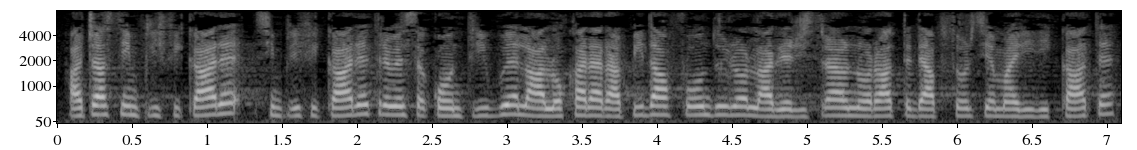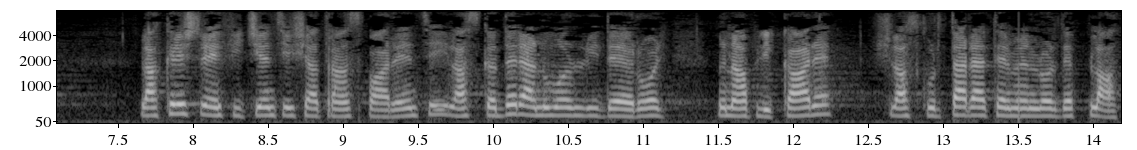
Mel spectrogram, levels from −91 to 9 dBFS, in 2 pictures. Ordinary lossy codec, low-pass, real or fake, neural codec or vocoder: none; none; real; none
